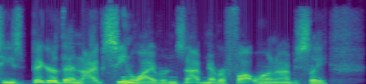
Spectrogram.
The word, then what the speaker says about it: wyvern: Actually did find out that's actually the correct pronunciation is Wyvern.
